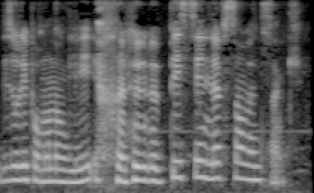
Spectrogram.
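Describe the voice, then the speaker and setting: A woman hosting a casual coloring tutorial livestream, chatty and hesitant with many fillers and soft asides. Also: medium pitch, normal speed.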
